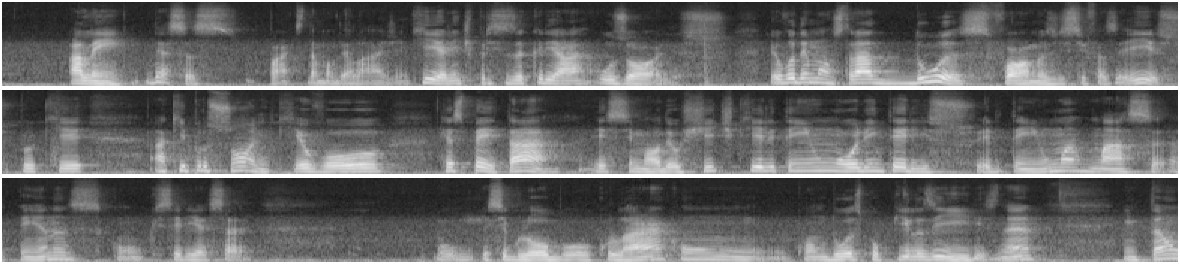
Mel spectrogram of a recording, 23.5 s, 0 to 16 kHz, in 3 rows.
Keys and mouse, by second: 0.4 middle click, 1.8 ctrl+middle click, 1.9 ctrl+middle click, 2.4 middle click, 3.6 shift+middle click, 4.0 ctrl+middle click, 4.2 shift+middle click, 5.9 click.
